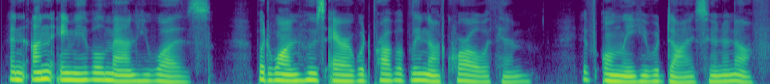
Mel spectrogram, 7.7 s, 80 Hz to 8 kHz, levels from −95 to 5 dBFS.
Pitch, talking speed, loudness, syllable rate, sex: 165 Hz, 165 wpm, -16 LUFS, 4.9 syllables/s, female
